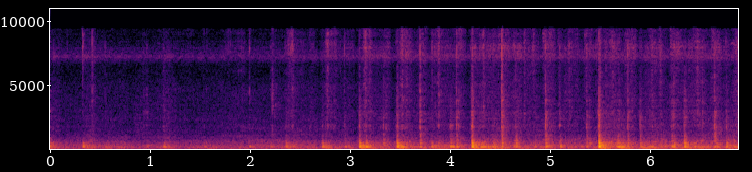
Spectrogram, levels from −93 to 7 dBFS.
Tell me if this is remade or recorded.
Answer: recorded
